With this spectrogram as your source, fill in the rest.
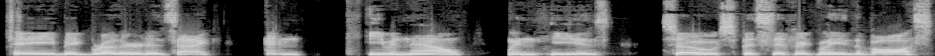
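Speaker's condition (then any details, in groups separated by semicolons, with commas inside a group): ALS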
